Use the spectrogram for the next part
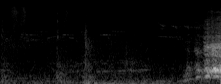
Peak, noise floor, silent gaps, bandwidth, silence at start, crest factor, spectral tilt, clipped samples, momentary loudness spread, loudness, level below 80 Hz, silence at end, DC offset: -12 dBFS; -54 dBFS; none; 16 kHz; 0.85 s; 22 dB; -4 dB/octave; under 0.1%; 18 LU; -32 LUFS; -56 dBFS; 0 s; under 0.1%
